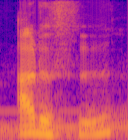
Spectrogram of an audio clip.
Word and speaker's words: ARS: unfortunately here in Japan ARS is not called ARS they are calling the company arasu which sounds a little bit like ass but yeah it is what it is guys um they are pronounced arusu but I'm of course going to pronounce them ARS in the following video all right guys so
